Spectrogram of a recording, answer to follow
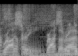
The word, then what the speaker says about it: Brasserie: but out of the b the br so grossery is the correct name and we are here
